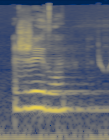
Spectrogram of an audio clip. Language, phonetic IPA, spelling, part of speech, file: Belarusian, [ˈʐɨɫa], жыла, noun, Be-жыла.ogg
- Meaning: 1. sinew, tendon 2. vein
